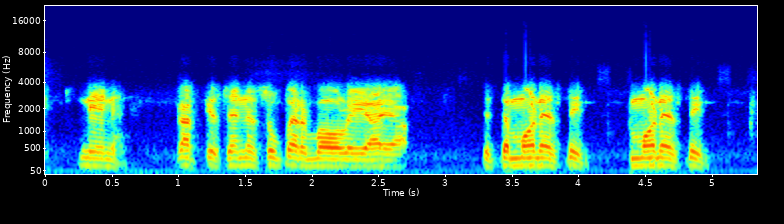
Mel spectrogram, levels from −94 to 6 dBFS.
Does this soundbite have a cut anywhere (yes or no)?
yes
